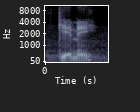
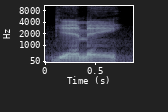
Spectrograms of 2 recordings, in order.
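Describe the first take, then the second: First: Low, grumbling demand; low greedy gimme. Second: The same low grumbled demand again; low greedy gimme. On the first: Player begging the game for a new Pokemon, low grumble. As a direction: growl it like a greedy child. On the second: Player pleading again with the game, grumbling low. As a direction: mutter it low, still wanting it. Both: Pretend.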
